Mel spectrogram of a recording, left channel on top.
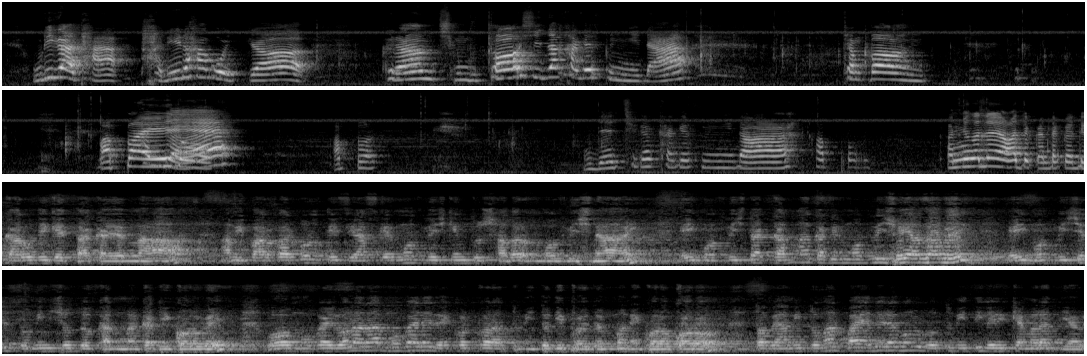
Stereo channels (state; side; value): different; both; correlation 0.00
